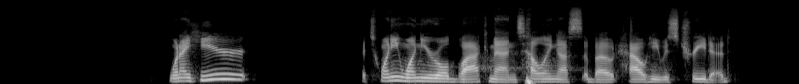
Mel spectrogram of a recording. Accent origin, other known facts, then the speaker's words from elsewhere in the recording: Alberta, Canada; I come from Alberta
